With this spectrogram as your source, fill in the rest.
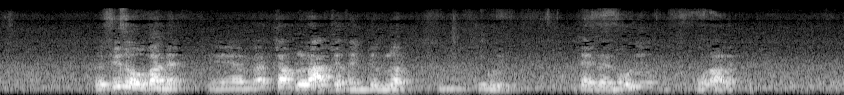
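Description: A man speaks in a lecturing tone.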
